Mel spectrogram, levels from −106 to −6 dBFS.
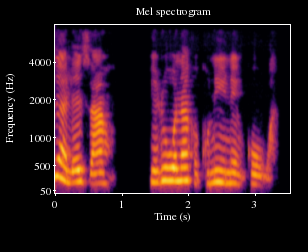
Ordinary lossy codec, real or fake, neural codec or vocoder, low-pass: none; fake; vocoder, 44.1 kHz, 80 mel bands, Vocos; 7.2 kHz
